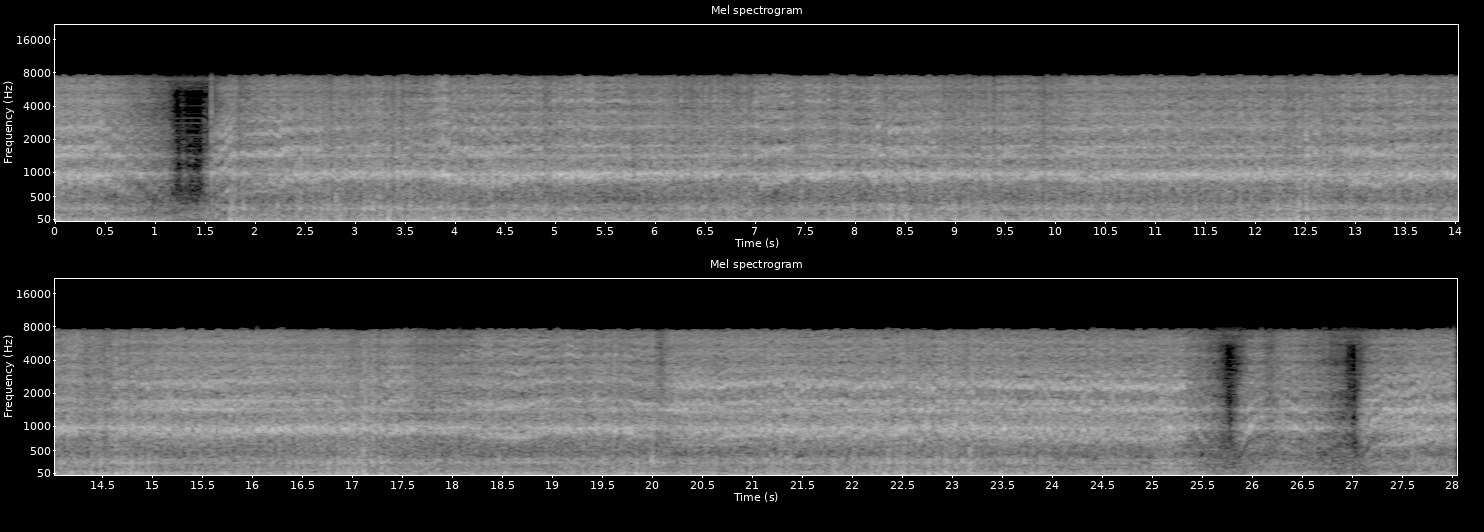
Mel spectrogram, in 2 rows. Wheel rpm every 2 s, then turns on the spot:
110, 210, 230, 230, 220, 230, 230, 220, 230, 230, 200, 190, 150, 90.
none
